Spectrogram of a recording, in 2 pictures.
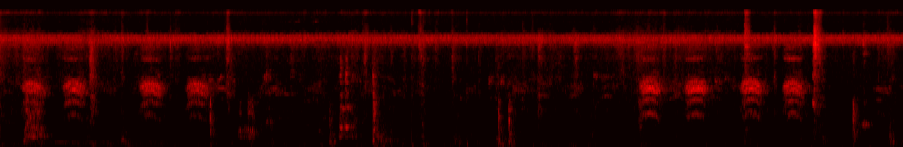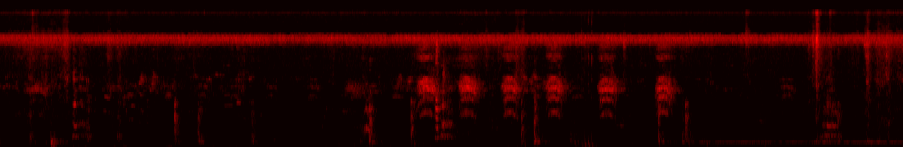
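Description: Birds giving short, harsh calls, several in quick succession in each run, in three runs with pauses between them; faint.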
